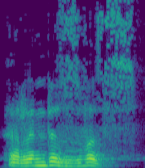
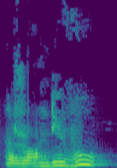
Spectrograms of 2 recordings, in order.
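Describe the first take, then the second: First: It is pronounced letter by letter, as spelled. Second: It is pronounced differently from how it's spelled. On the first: The speaker calls it wrong. "going by the spelling, we pronounce it as" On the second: The speaker calls it right. "when in fact it has to be pronounced"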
